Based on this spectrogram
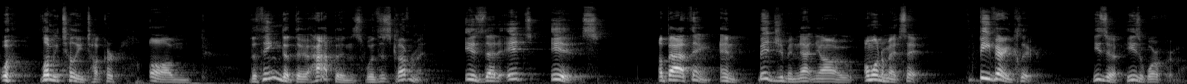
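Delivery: speaking like an AI chatbot. Imitating how a candidate talks in interviews: imitating Fishback talking like ChatGPT. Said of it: "he talks like a chat G P T".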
